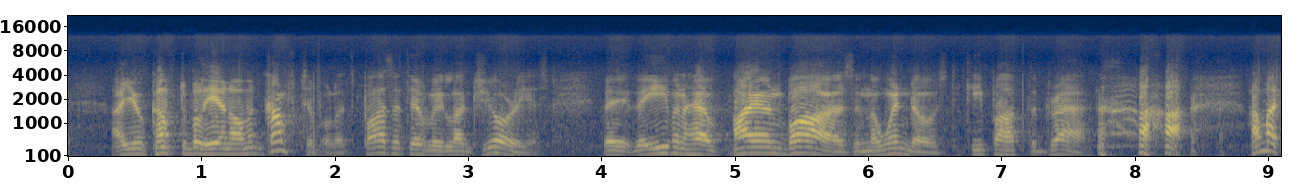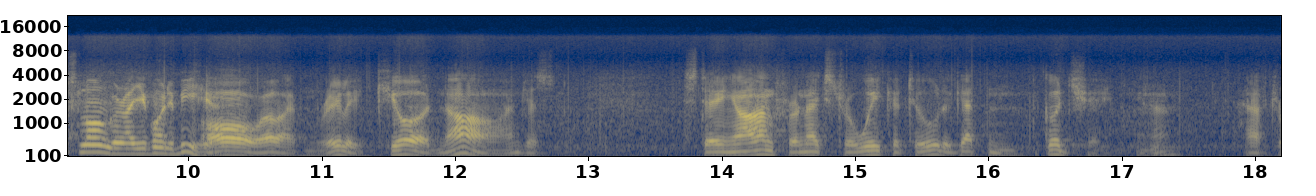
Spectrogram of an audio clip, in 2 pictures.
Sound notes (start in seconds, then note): 7.6 Oliver laughs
